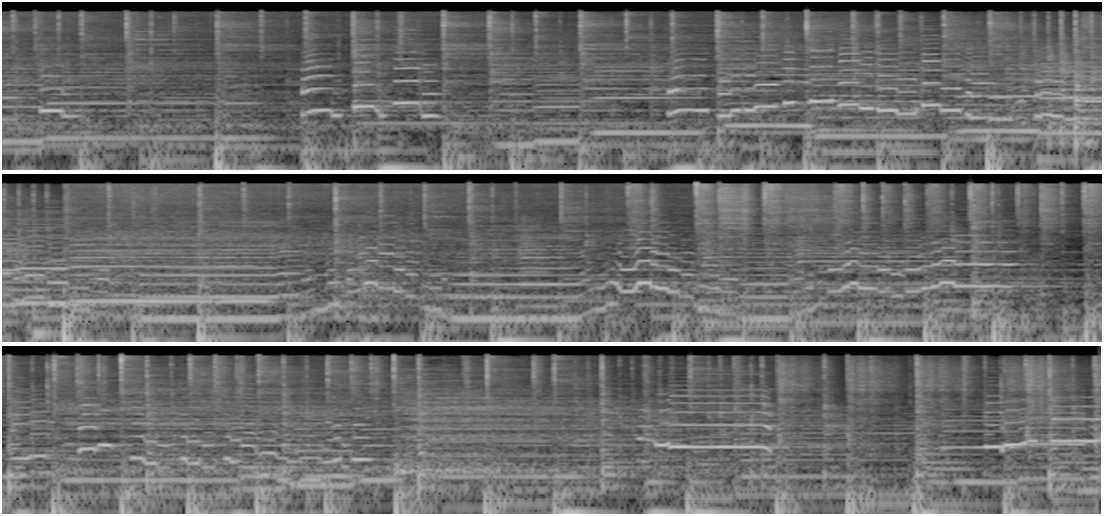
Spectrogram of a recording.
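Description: A jazz ensemble playing. A soprano saxophone leads with a melody of quick runs and held notes over low bass notes and a drum kit with cymbals.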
